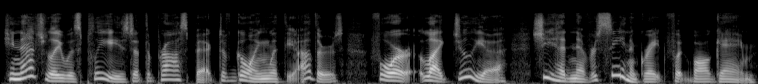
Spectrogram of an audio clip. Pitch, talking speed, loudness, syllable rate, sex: 170 Hz, 180 wpm, -21 LUFS, 4.6 syllables/s, female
